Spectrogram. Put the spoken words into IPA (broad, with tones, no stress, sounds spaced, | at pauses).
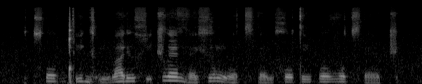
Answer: t͡sʰ o˥ ǃʼ i˥ ɡʲ o̰˩ m b a˥ ɾʲ ɯ˥ x ḭ˥ t͡ʃ l ɛ˥ ɦ ɛ˩ xʲ o˥ ŋʷ ɛ˩ t͡sʰ ɛ˩ m x o˥ t i˥ p o˥ v o˥ t͡sʰ ɛ˩ t͡ʃ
